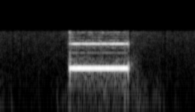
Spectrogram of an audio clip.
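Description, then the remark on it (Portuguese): A single steady electronic beep, about half a second long, at a fixed mid-high pitch with a fainter higher overtone, sounding alone before silence: a voicemail signal to leave a message, following the voicemail greeting. “Por favor, deixe seu recado após o sinal.”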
